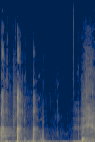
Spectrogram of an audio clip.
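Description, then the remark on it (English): Loud, crunchy chewing of one big bite in a few sharp bursts, a short pause, then another rough crackling stretch ending in a louder crunch. No one speaks. “I want the ASMR crunch.”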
